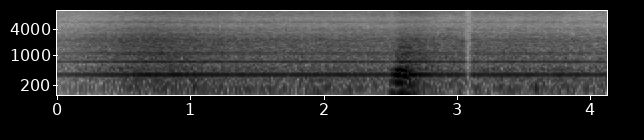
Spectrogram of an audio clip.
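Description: Steady electrical hum with a faint hiss on an open microphone line. A man briefly says "yeah" about halfway through.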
